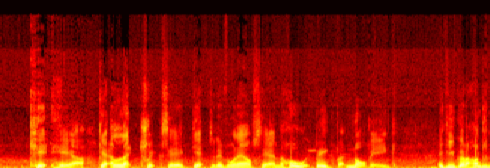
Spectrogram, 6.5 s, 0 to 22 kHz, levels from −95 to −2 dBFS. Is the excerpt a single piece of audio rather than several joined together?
no; 4 cuts; at 1.2 s, 2.8 s, 4.1 s, 4.9 s

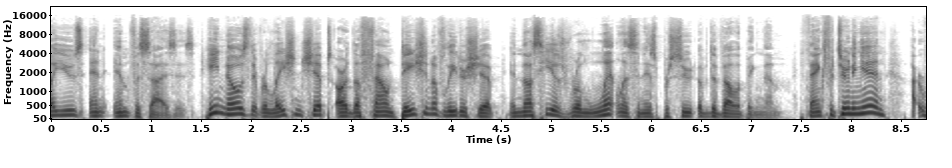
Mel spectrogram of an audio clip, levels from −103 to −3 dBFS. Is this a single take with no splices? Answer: no; 3 cuts; at 1.5 s, 4.5 s, 7.4 s

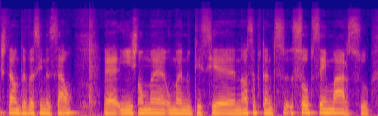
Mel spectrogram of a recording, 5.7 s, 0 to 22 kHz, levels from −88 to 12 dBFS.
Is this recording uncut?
no; 1 cut; at 2.1 s

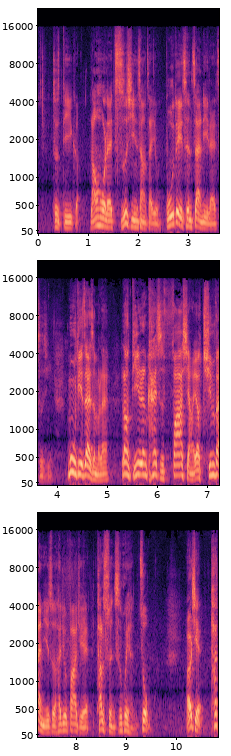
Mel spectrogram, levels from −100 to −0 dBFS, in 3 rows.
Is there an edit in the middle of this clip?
yes; 1 cut; at 8.3 s

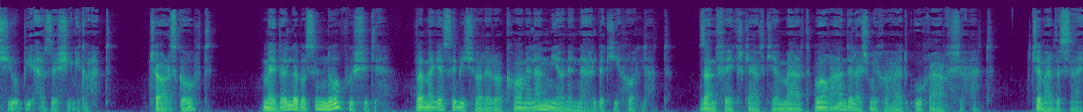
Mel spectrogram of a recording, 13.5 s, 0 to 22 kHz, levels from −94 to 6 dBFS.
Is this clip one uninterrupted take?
yes; 0 cuts

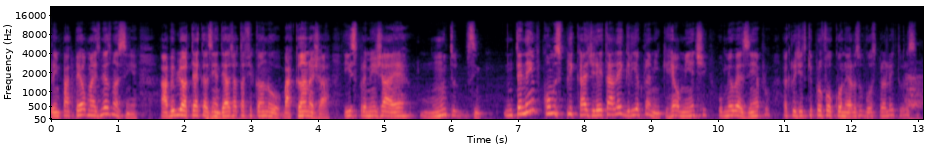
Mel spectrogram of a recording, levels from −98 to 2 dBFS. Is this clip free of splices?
yes; 0 cuts

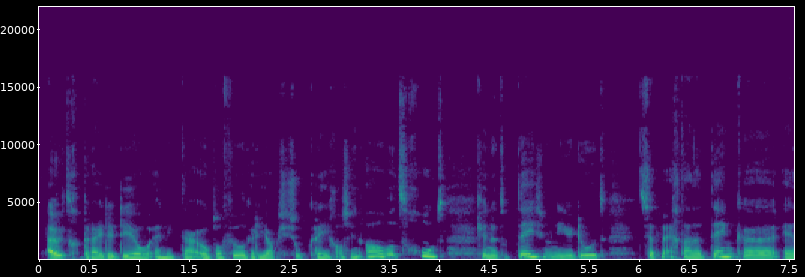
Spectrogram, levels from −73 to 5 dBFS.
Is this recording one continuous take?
no; 3 cuts; at 1.7 s, 2.1 s, 4.4 s

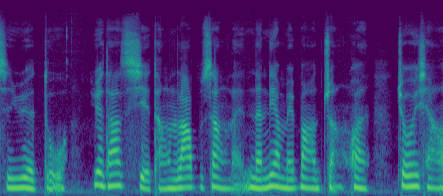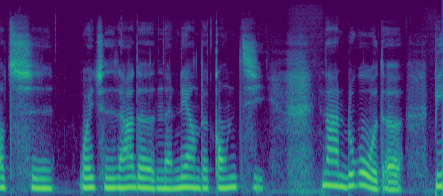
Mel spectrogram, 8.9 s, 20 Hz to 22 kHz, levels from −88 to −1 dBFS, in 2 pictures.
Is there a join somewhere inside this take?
no; 0 cuts

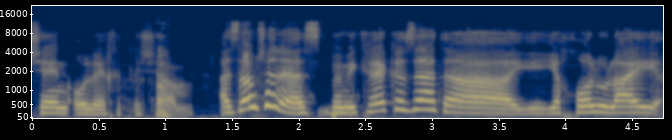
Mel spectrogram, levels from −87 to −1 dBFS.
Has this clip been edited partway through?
no; 0 cuts

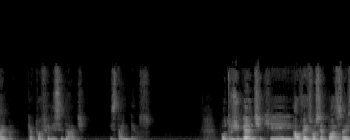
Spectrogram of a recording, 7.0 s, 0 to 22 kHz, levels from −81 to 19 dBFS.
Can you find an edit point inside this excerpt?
no; 0 cuts

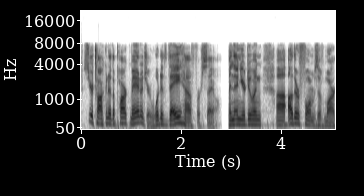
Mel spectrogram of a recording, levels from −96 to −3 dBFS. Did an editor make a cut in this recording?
no; 0 cuts

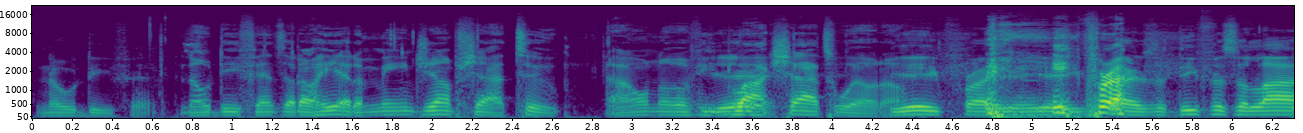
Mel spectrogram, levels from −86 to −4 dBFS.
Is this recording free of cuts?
yes; 0 cuts

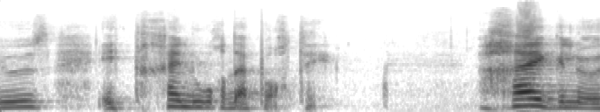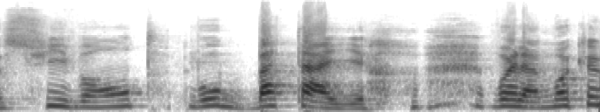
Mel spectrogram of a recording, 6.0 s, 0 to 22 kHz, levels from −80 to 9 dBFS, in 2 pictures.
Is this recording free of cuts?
no; 1 cut; at 3.9 s

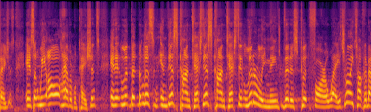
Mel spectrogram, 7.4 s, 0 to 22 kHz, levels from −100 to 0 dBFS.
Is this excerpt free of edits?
no; 3 cuts; at 1.5 s, 4.0 s, 5.6 s

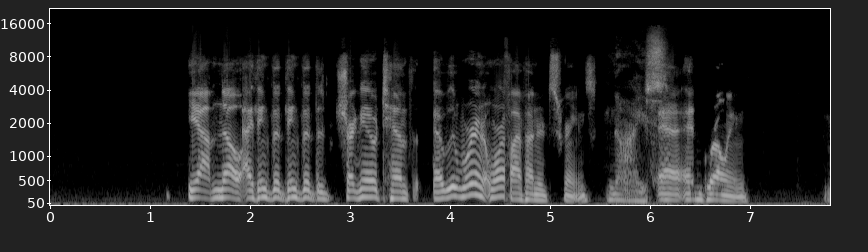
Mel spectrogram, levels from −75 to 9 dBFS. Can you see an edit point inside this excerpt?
yes; 5 cuts; at 1.3 s, 1.9 s, 2.4 s, 3.7 s, 4.5 s

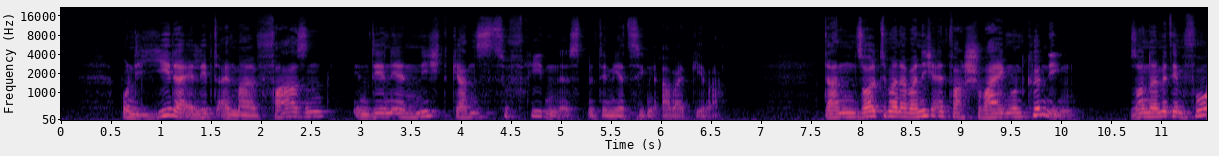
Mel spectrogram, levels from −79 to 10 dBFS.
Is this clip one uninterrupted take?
yes; 0 cuts

